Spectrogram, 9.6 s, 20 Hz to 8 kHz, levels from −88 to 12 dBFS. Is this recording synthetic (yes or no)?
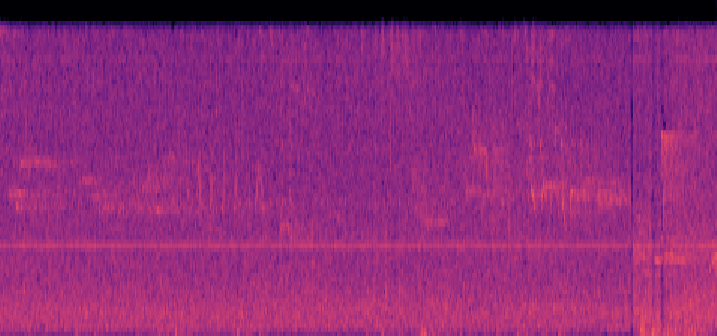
no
